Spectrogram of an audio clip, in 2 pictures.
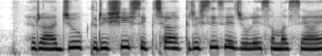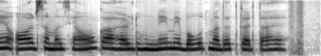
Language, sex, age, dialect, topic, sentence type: Hindi, female, 18-24, Garhwali, agriculture, statement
